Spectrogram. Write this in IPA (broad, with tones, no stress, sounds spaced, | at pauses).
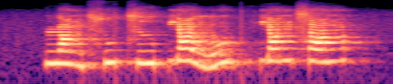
ɻ ɑ˥˧ ŋ s u˥˩ t͡s ɹ̩˥ p j ɑ˥˩ ʊ̯ l o˥ ʊ̯ pʰ j ɑ˥ ŋ s ɑ˥ ŋ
